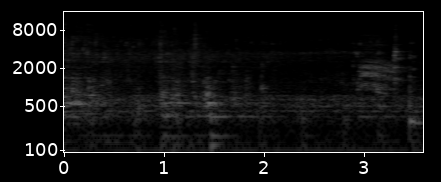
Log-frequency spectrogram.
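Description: Water pours from a bottle into a pot.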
